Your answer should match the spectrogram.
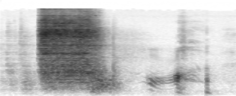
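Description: A short burst from a handheld power tool, about half a second long, followed by brief voices.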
